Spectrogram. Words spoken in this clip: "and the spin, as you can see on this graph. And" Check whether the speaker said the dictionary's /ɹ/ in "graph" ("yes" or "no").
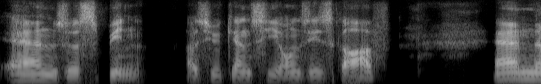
no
